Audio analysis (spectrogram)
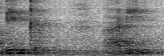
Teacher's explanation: sebenarnya kerana kita nak sebut huruf kaf tu dia bersifat hamas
